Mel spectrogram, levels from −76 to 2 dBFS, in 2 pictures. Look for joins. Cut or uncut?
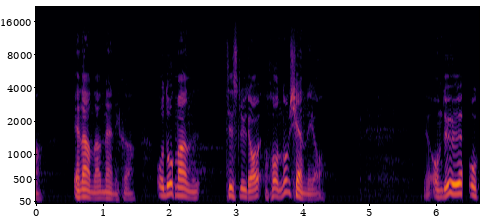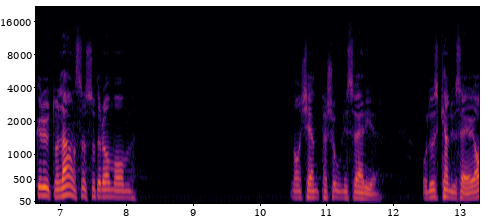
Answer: cut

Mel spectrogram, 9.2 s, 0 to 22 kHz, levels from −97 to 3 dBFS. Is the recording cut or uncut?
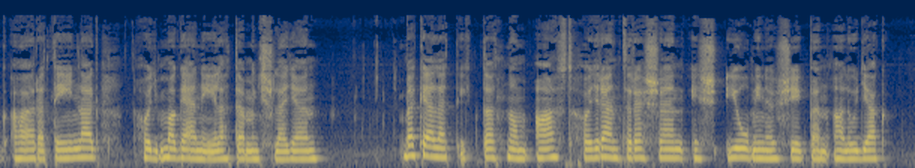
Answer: uncut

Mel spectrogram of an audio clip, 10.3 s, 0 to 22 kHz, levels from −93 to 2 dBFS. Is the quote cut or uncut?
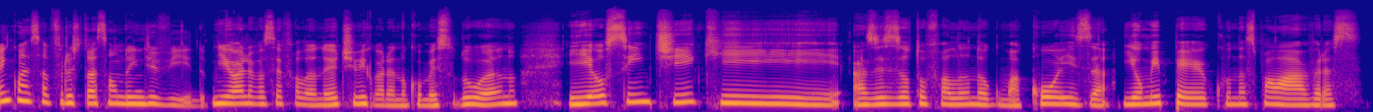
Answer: cut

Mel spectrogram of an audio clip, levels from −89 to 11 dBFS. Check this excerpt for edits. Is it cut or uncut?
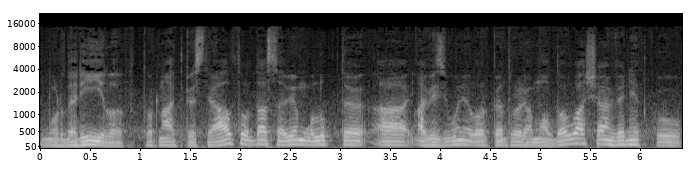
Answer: cut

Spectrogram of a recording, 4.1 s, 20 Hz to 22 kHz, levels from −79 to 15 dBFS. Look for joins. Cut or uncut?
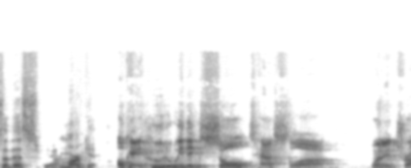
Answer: cut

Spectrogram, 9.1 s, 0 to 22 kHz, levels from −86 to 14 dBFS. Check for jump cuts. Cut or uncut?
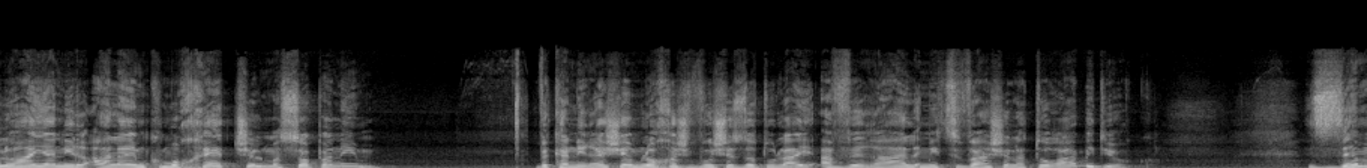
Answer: cut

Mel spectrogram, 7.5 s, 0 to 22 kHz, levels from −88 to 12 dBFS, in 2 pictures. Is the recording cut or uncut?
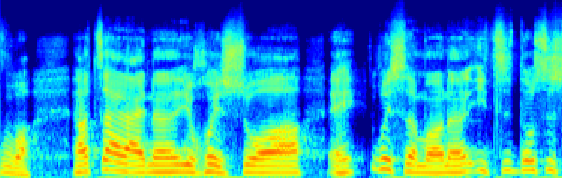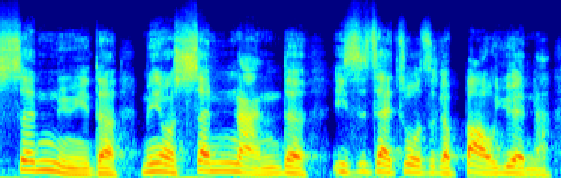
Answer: cut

